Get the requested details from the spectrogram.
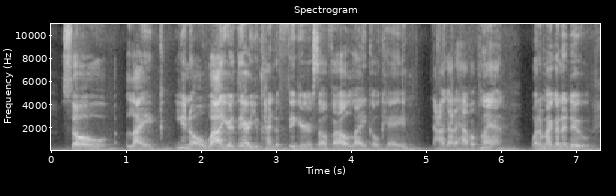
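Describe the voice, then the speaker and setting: With an American accent and a moderate pace, the voice carries audible room echo over music in the background. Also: woman. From Jamaica, Clarendon. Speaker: hair YouTuber and business owner. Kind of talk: casual podcast interview.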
